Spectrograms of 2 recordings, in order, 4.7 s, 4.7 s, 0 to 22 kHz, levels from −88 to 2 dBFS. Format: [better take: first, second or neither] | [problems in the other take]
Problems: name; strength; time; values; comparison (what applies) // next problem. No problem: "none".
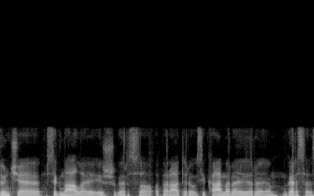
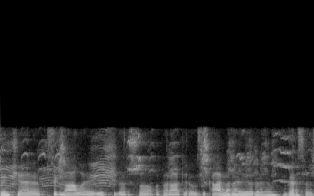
first | background sound (Crow); 14 dB below the speech // room echo; dies away in 0.4 s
